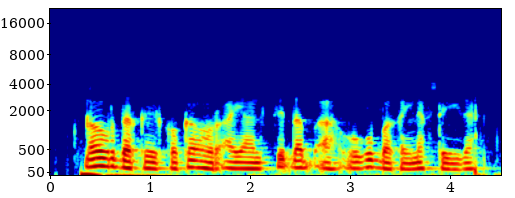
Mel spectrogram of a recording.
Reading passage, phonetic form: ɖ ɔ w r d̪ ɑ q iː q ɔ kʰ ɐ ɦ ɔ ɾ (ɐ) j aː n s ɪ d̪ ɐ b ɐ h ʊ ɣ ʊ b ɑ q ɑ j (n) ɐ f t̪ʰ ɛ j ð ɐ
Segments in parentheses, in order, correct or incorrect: correct, correct

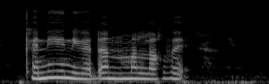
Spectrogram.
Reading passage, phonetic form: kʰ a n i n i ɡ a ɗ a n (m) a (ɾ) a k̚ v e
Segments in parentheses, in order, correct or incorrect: correct, incorrect

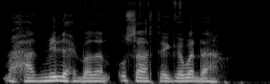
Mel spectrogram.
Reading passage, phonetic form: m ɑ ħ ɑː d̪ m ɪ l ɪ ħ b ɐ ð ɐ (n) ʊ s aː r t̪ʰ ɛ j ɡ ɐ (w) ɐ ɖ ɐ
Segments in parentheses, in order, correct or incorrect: correct, incorrect

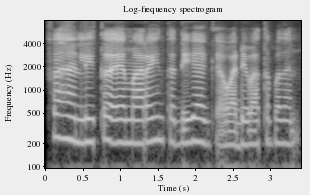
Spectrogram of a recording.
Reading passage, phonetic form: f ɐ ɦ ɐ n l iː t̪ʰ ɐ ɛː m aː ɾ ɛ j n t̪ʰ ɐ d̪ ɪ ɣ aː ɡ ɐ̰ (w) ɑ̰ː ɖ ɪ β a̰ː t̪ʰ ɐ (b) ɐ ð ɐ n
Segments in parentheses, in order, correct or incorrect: correct, correct

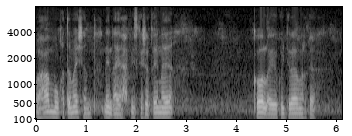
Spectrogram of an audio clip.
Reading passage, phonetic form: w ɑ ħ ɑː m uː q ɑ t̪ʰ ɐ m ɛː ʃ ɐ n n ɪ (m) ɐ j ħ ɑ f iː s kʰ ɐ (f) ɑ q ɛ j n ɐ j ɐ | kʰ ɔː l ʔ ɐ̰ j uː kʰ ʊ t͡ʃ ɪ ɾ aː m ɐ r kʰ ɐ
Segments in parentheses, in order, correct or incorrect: incorrect, incorrect

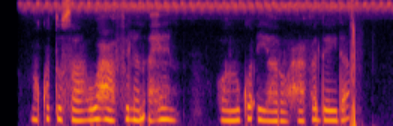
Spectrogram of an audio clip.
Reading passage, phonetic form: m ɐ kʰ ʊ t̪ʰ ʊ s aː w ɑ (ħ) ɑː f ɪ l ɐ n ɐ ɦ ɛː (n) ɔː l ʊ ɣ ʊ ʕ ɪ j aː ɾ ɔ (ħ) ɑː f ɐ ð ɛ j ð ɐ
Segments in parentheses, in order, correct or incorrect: correct, correct, correct

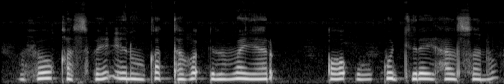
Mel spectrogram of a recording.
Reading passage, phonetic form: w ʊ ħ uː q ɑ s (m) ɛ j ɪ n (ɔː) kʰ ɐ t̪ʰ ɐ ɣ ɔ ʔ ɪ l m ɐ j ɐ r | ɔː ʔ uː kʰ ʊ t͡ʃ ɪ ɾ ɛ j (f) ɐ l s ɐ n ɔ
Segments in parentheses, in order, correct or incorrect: incorrect, incorrect, incorrect

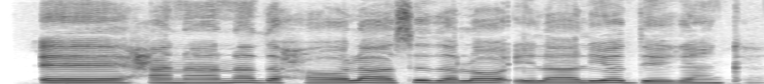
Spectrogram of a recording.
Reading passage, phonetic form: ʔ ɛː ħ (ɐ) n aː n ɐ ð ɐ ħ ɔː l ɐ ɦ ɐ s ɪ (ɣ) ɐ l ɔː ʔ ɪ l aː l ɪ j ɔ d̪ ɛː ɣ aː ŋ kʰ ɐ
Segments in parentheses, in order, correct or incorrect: incorrect, incorrect

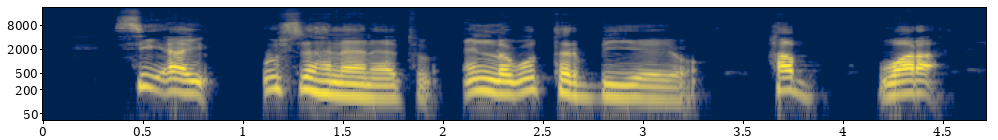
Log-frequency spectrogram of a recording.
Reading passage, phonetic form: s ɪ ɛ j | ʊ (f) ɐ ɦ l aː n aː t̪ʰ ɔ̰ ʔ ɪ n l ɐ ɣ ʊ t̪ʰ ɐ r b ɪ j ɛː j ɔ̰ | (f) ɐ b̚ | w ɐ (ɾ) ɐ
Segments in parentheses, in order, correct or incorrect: incorrect, incorrect, correct

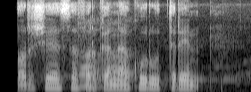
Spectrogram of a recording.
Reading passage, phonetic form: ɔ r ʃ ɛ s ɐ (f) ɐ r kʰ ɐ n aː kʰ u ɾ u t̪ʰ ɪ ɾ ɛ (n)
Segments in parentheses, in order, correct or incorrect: correct, correct

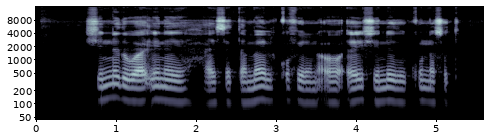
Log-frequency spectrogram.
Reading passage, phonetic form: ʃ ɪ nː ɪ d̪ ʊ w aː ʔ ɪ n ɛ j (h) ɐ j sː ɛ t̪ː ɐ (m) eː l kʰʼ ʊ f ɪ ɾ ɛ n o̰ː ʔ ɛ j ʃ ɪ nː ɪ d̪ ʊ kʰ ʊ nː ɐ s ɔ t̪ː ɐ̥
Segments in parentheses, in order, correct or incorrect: correct, correct

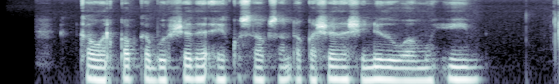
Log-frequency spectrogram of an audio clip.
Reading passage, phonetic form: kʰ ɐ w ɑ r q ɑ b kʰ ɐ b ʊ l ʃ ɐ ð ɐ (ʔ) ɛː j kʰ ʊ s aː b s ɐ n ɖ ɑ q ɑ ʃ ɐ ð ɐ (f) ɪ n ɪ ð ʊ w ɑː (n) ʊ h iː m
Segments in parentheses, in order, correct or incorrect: correct, incorrect, incorrect

